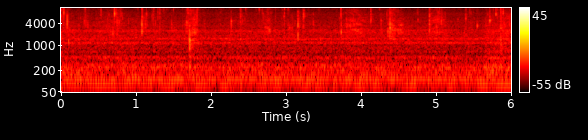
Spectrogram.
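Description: Wooden spatula stirring chunks in a thick creamy sauce in a frying pan: soft wet squishing with small scattered clicks and scrapes, over a steady low hum.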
